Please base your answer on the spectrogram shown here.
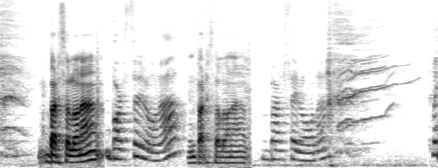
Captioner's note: wheeze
